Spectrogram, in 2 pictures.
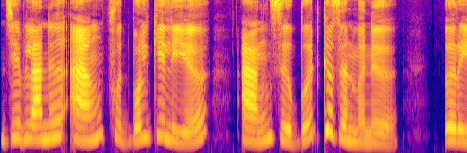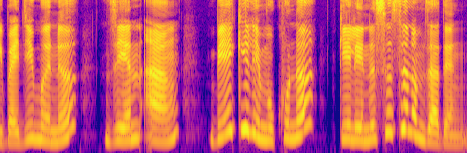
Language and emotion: Bodo, happy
